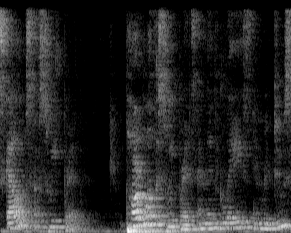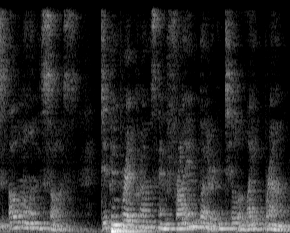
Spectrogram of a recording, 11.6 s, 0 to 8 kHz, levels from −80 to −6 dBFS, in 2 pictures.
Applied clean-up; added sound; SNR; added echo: none; none; none; reverberation time 1.2 s.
